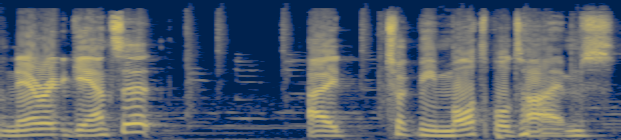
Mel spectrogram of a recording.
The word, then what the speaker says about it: Narragansett: it's called Narragansett. It took me multiple times to learn how to pronounce that correctly.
